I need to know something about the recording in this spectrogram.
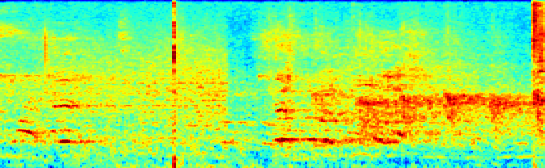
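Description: Basketball game ambience in a sports hall: one sharp bounce of the ball on the court about a second in, over faint players' voices.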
